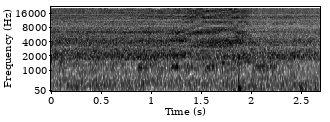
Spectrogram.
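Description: A pot of okra, Malabar spinach, potato and hilsa fish curry heats on a stove over high flame, giving off a soft, steady steam hiss with a faint low thump partway through.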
